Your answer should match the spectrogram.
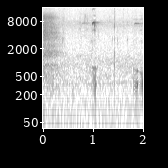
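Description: A man's breath at a pause in speech: a soft exhale through the nose fading out, a small mouth click about halfway, and a short breath in just before he speaks again.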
